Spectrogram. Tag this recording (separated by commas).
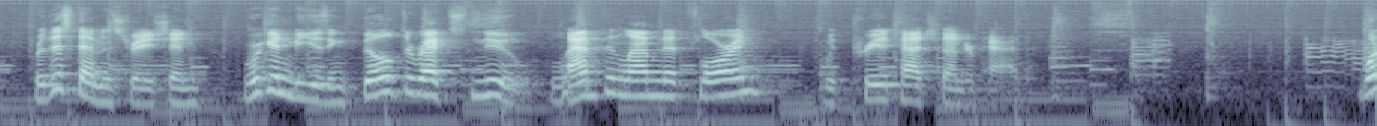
Speech, Music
